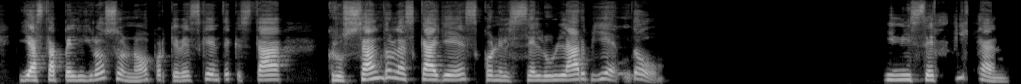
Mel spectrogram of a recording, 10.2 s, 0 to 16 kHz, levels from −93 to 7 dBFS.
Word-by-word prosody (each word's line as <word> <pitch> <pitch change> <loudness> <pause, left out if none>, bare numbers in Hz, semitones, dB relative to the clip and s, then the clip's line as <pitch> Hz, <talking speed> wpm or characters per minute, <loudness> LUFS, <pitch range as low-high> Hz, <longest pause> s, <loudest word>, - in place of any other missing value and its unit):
Y 190 +2 +2
hasta 190 +1 +5
peligroso, 195 +7 -1
¿no?, 165 +5 -4
porque 200 -4 -7
ves 180 +1 -5
gente 220 -1 -3
que - - -14
está 210 +1 +3 0.4
cruzando 220 - +3
las 245 -5 -1
calles 210 0 +3
con 200 -2 -4
el 180 -1 -6
celular 195 +6 +1
viendo. 250 - -5 2.2
Y 210 -1 -3
ni 205 0 -1
se 200 0 0 0.2
fijan. 175 - -5
205 Hz, 115 wpm, -25 LUFS, 185-225 Hz, 2.2 s, hasta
